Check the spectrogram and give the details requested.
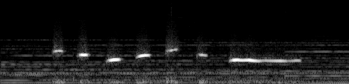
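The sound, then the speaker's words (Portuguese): A girl whistles a short tune while dancing and writing musical notes on a staff: six quick, clear notes hopping up and down in pitch, then a final longer note held and gently fading, with no talking. “Enquanto a Mia lhe guardava a harpa e o pai a penteava, a Mia não parava de dançar, de assobiar e de escrever notas musicais numa pauta.”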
